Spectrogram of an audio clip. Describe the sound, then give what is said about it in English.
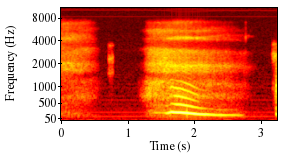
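A deep inhale and a long, audible exhale during a guided healing meditation. A brief breathy intake is followed by a voiced, sigh-like out-breath whose tone sinks slightly before trailing off. “So we're taking a deep breath, inhale and exhale.”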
